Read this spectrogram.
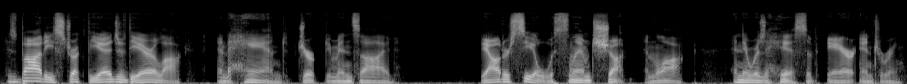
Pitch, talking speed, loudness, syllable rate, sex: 90 Hz, 200 wpm, -21 LUFS, 5.7 syllables/s, male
